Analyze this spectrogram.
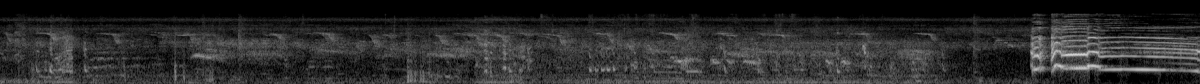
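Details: Rooster, one of three roosters with their hens, crowing as communication between them; about ten seconds of scattered clucks and chatter, then a loud harmonic crow bursts in near the end and continues to the close.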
